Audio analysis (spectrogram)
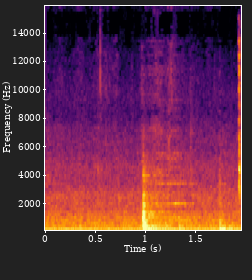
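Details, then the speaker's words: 2007 Chevy Cobalt rear drum brakes, new shoes: faint light ticks over low hum as the star-wheel self-adjuster ratchets; still far from adjusted, sound changes as shoes tighten. "because sometimes there's a long way that you're going and you can hear it clicking. When you hear the noise change, or if it gets a little tighter, you know you're getting closer to being adjusted."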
